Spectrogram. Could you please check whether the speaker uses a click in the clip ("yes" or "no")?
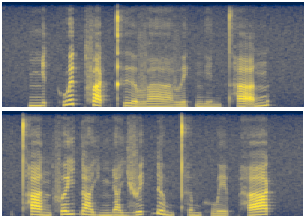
no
